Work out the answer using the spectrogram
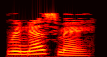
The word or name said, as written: renesmee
